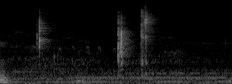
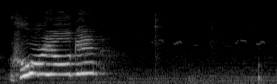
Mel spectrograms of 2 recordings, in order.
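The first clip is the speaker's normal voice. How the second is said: squeaky question; 7 dB louder than usual. Acted. Brother asks in character.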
